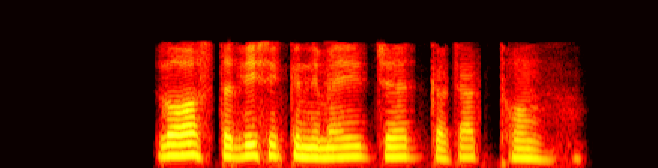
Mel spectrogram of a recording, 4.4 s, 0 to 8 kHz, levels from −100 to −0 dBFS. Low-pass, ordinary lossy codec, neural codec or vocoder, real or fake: 7.2 kHz; AAC, 16 kbps; codec, 16 kHz in and 24 kHz out, 0.4 kbps, LongCat-Audio-Codec, two codebook decoder; fake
